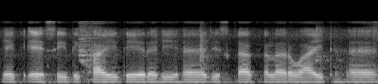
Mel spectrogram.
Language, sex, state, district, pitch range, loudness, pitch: Hindi, male, Jharkhand, Deoghar, 110-115 Hz, -19 LUFS, 115 Hz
